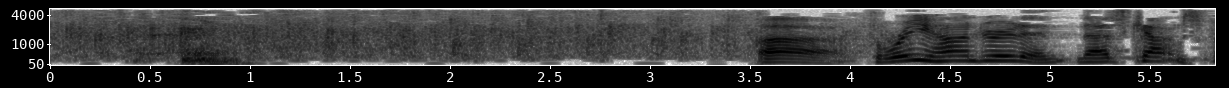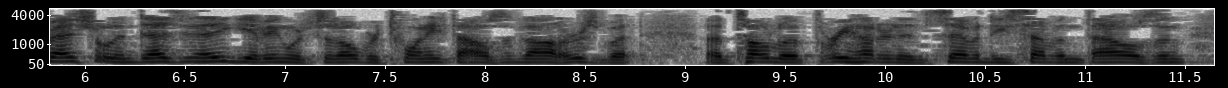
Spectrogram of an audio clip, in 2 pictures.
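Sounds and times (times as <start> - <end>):
church congregation clapping: 0.0 - 4.2
speech: 3.6 - 11.6.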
